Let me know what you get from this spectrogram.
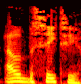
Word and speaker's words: Albacete: And Albacete, I think, is the way they pronounce the name in Spain.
